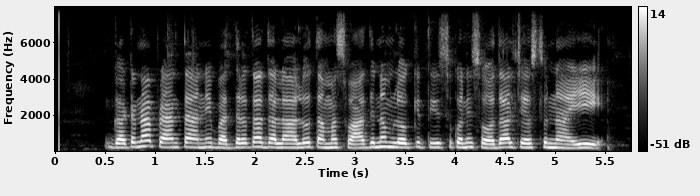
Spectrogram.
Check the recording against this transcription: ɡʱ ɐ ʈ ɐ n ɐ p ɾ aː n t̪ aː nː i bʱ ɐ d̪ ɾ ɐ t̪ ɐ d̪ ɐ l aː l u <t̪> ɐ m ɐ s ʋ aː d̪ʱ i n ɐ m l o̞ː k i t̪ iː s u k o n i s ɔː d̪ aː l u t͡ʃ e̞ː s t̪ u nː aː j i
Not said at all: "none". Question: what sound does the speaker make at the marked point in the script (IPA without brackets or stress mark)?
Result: t̪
